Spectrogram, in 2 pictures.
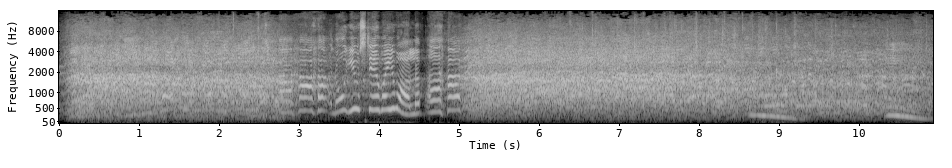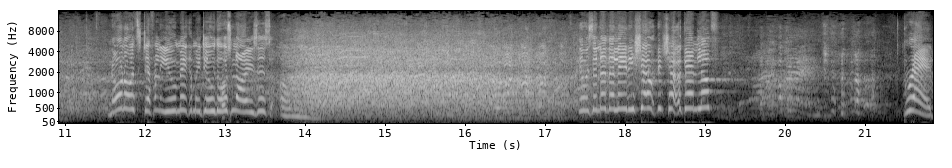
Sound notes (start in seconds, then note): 0.0 audience laughs; 4.8 audience laughs and applauds; 13.4 audience laughs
